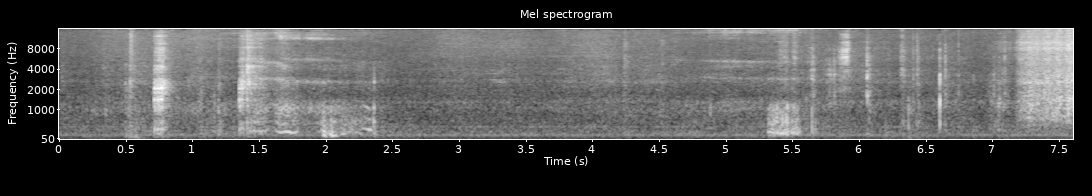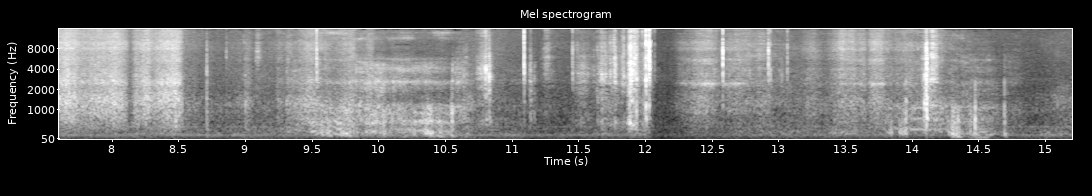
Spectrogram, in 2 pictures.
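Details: Sleeping Shiba Inu Koume snoring indoors, a man-like snore of harsh snorting, wheezing breaths in irregular bursts, some long and noisy, separated by quieter pauses and small clicks.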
